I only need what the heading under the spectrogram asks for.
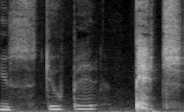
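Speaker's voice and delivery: slow, quiet whisper under the breath. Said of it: "I'm like".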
